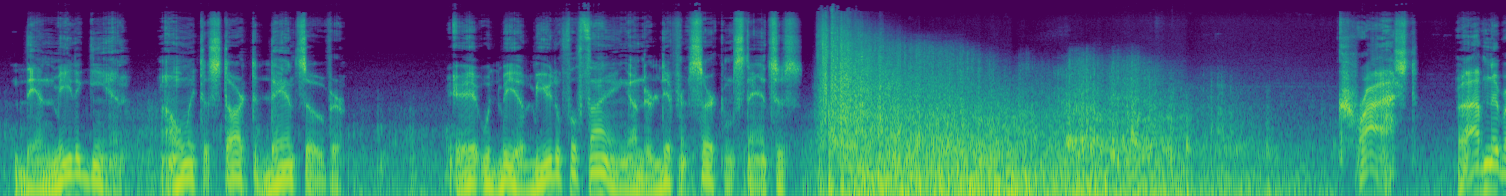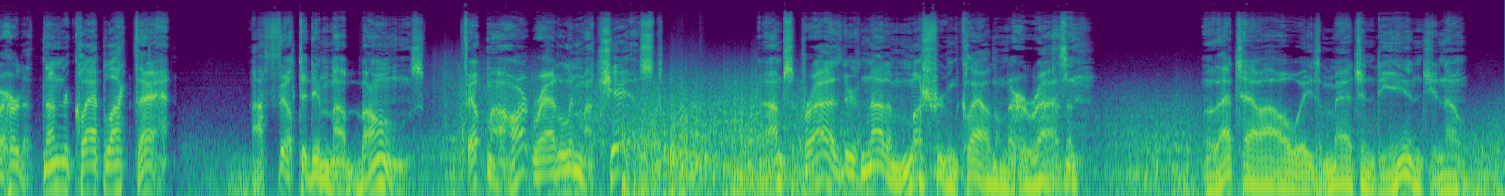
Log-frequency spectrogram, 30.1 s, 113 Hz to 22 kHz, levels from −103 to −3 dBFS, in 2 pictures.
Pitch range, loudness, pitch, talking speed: 75-105 Hz, -21 LUFS, 90 Hz, 120 wpm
